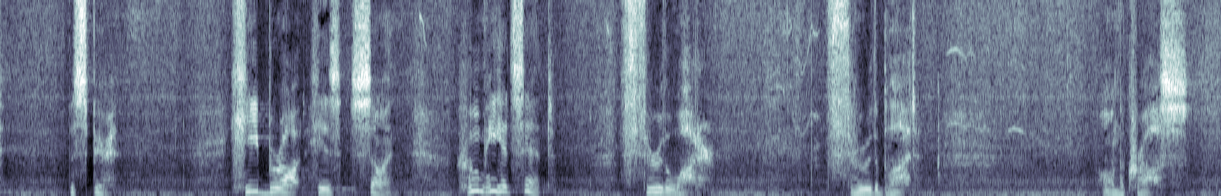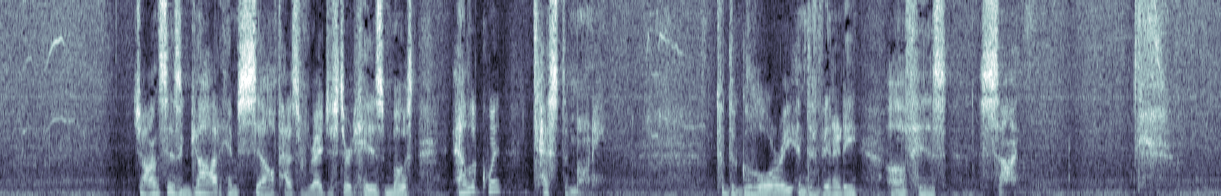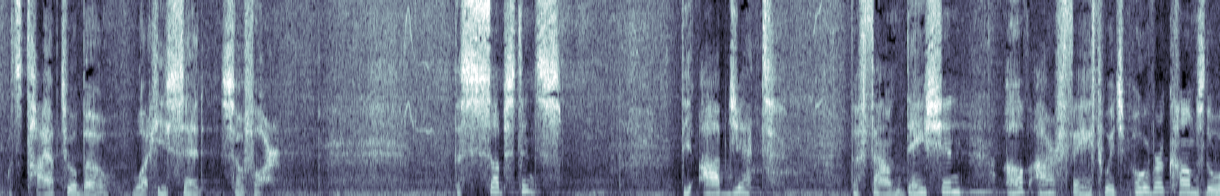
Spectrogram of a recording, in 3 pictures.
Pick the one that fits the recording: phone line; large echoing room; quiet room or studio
large echoing room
